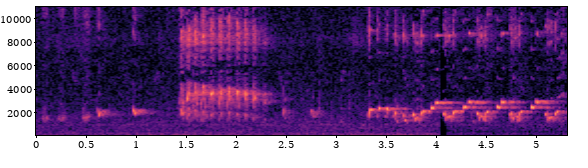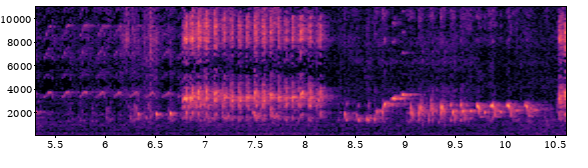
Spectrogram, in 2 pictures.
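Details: A yellow-vented bulbul calls out to companions with alternating harsh, buzzy rattles and long runs of rapid, bright chirping. The notes come about three times a second, with a few brief pauses between bouts.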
